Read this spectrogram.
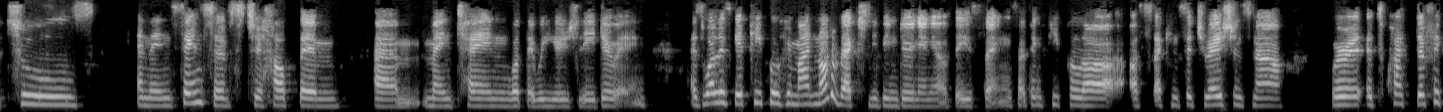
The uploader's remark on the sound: via a Zoom call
